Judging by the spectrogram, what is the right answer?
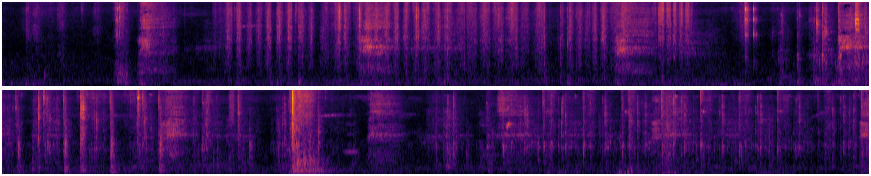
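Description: Hands working a car tyre's bead on an alloy wheel without a machine: scattered knocks, scrapes and clicks of rubber and metal, with one louder knock about two-thirds through.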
